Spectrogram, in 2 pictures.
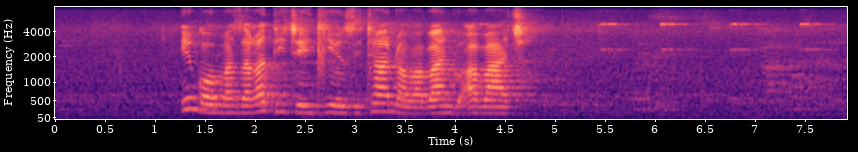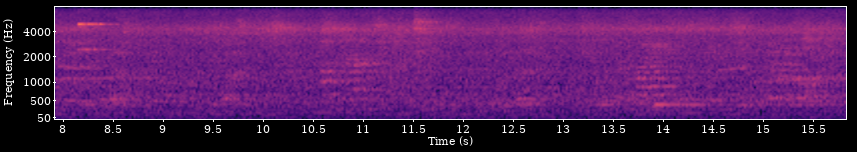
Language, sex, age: South Ndebele, female, 21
